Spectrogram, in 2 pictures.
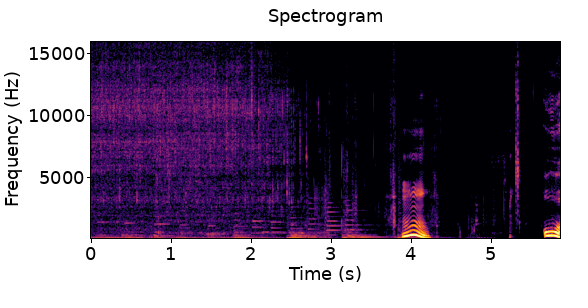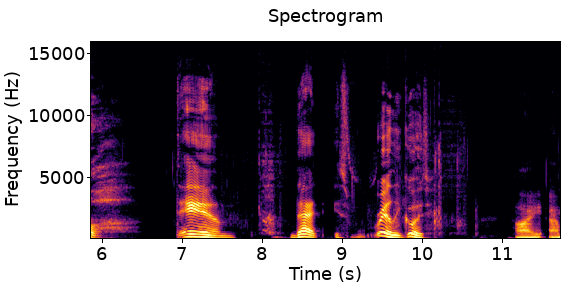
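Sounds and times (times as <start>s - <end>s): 
glass being rinsed under tap water: 0.0s - 3.0s
tap water running: 0.0s - 3.2s
speech: 3.9s - 4.4s, 5.7s - 6.2s, 7.0s - 7.8s, 8.4s - 10.3s, 11.2s - 11.7s.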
